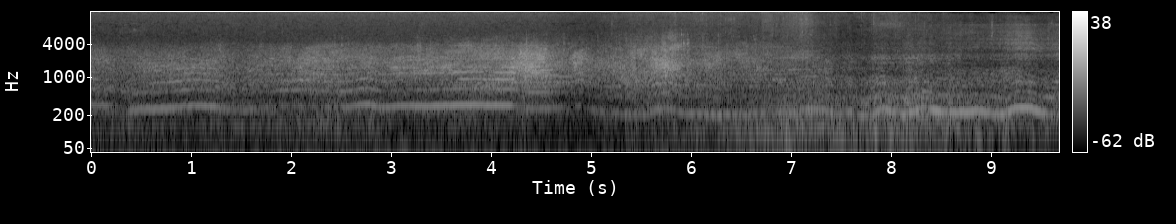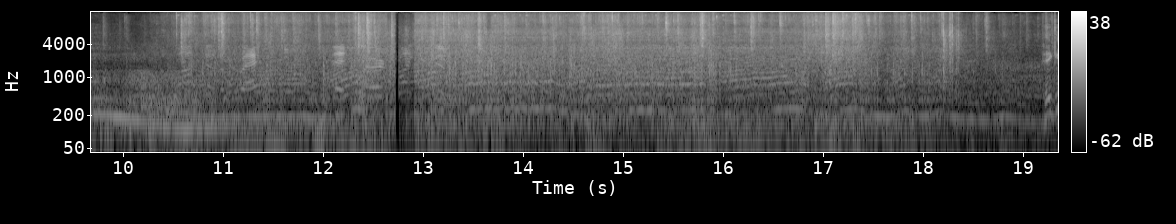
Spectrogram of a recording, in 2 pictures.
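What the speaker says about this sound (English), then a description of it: "The exhaust note of the Astra, testimony to a full throttle attack" A Vauxhall Astra rally car at full throttle on the Rally of Wales gives a rising and falling engine note with gear-change dips, heard at moderate distance with commentary speech over it throughout.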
